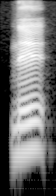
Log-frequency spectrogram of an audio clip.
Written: ne5

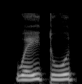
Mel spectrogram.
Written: 唯独

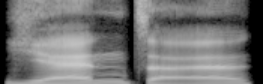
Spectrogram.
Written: 验证

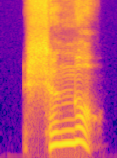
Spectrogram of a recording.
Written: 深奥

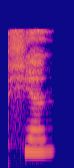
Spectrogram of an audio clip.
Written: pian1

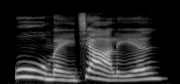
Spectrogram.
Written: 物美价廉

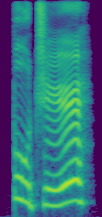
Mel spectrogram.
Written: 不止

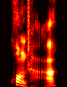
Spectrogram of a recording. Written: 矿产

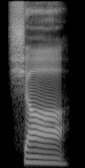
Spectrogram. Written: 霞

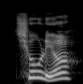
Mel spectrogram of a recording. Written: 丘陵

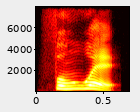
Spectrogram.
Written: 风味

